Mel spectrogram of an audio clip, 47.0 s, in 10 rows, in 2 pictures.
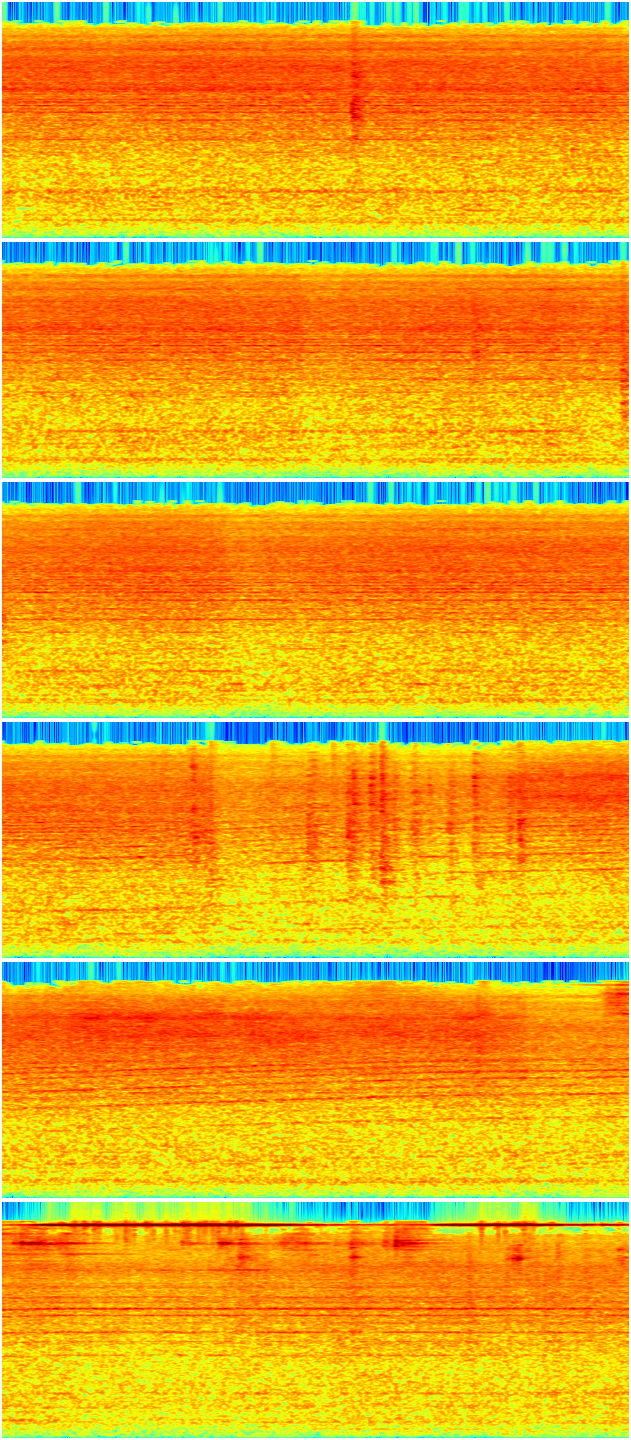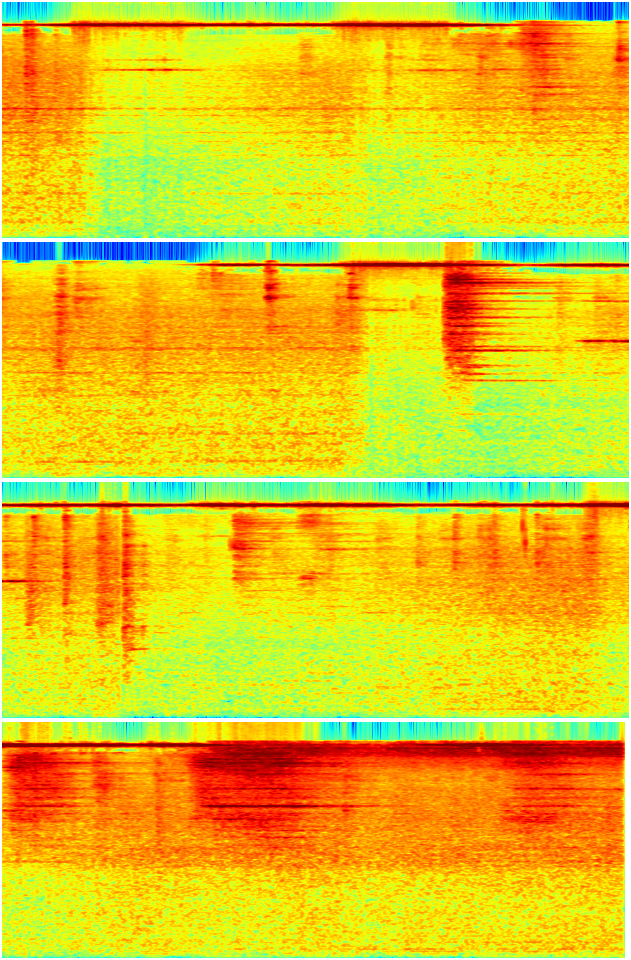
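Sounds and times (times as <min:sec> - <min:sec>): freight train wheels rumbling: 0:00.0 - 0:47.0
wheels clacking on track: 0:15.2 - 0:19.7, 0:23.7 - 0:47.0
wheel squeal: 0:28.6 - 0:32.4, 0:34.6 - 0:38.5, 0:41.2 - 0:47.0.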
